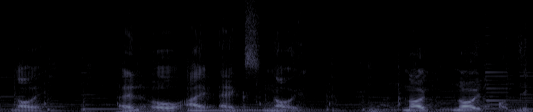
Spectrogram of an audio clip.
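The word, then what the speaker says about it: noix: How am I pronouncing it right? Noy?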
